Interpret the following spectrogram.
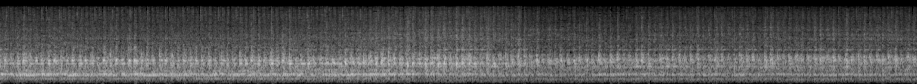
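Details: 2004 Toyota Camry that started making this noise today: fast, fairly even ticking knock around three per second riding steadily over the idle; owner suspects a bad piston, cause unconfirmed.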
